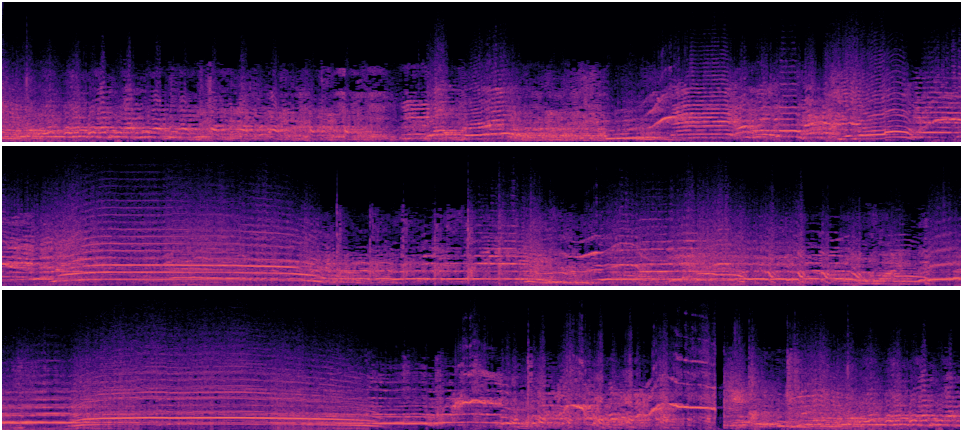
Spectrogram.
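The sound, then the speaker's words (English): A loud, dense crowd cheers and shrieks continuously, with many overlapping high-pitched screams and excited laughter rising and falling for about twenty seconds. “it makes you want to just stand up and cheer. Very much like this, as a matter of fact.”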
